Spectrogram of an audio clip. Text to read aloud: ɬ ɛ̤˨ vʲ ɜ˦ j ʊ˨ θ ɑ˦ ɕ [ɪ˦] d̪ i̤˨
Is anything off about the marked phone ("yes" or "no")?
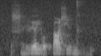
yes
